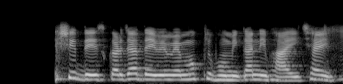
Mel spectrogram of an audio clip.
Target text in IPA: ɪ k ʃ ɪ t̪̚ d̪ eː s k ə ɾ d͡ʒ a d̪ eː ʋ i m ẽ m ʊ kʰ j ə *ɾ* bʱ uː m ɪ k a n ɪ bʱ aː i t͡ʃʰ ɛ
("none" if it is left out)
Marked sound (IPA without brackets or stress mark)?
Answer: none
